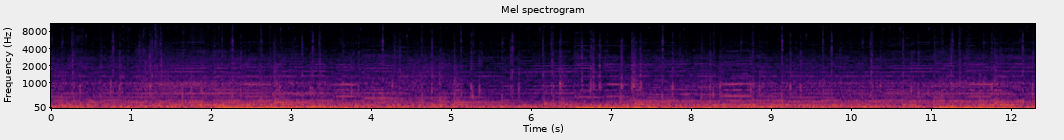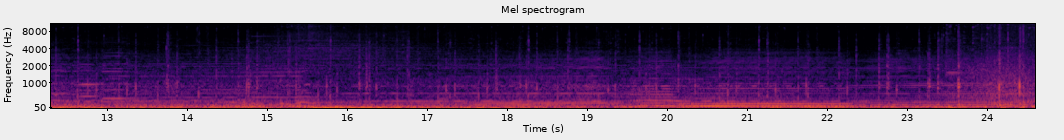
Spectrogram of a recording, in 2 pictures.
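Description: Hooves of Roach, Geralt's horse in The Witcher 3: Wild Hunt, clip-clopping steadily over a game music score, with a brief whinny and no talk.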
